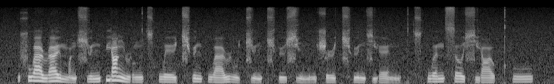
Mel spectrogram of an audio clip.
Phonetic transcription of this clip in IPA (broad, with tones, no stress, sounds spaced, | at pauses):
ʂ w ä˥˧ ɻ a˥˩ ɪ̯ m ɑ˩ ŋ ɕ y˧˥ n p j ɑ˥˩ ŋ ɻ ʊ˧˥ ŋ t͡sʰ w e˧˥ ɪ̯ t͡ɕʰ y˧ n p w ä˧˥ ɻ u˧˥ t͡ɕ y˨˩ n t͡ɕʰ y˥ ɕ i˨˩ m i˦ ŋ ʂ ɻ̩˥˧ t͡ɕʰ y˥˧ n ɕ j ɛ˥˩ n | t͡sʰ w ə˥ n s ɤ˥˩ ɕ j ɑ˧˥ ʊ̯ kʰ u˥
